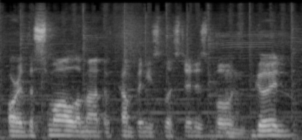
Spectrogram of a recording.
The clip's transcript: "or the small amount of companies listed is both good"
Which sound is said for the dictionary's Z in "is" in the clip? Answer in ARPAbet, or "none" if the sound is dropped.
Z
